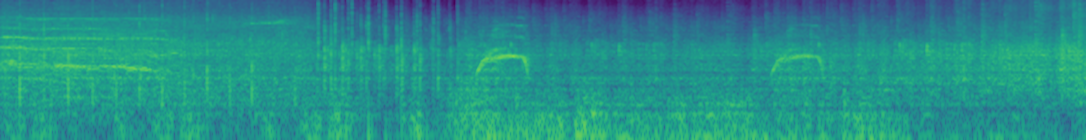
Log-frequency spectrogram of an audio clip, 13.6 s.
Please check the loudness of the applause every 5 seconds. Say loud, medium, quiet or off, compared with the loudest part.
loud, medium, loud.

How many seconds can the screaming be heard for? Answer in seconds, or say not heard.
3 s.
